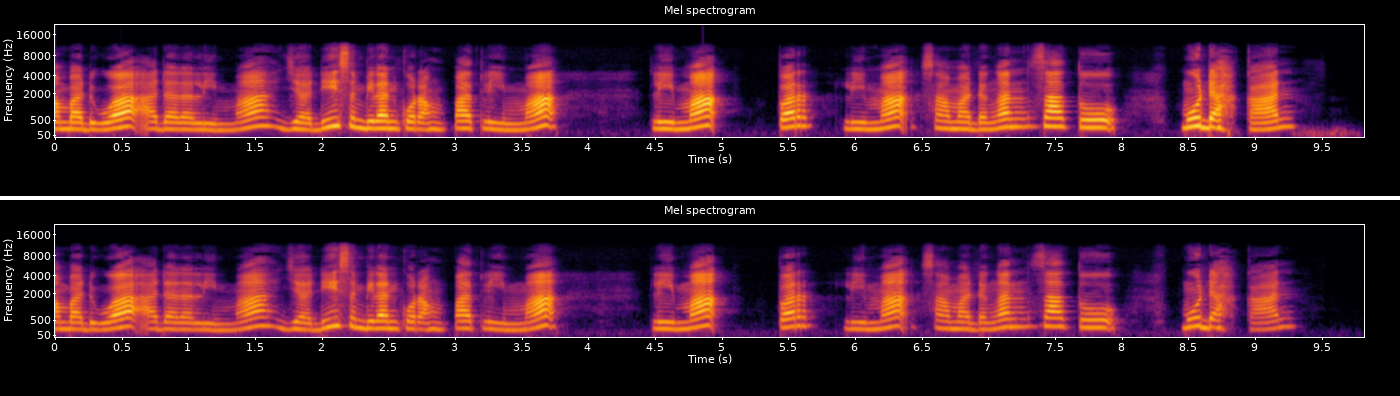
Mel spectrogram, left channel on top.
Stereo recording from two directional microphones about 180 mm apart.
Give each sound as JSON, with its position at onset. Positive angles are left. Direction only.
{"t": 0.0, "sound": "a woman's voice", "side_deg": 25}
